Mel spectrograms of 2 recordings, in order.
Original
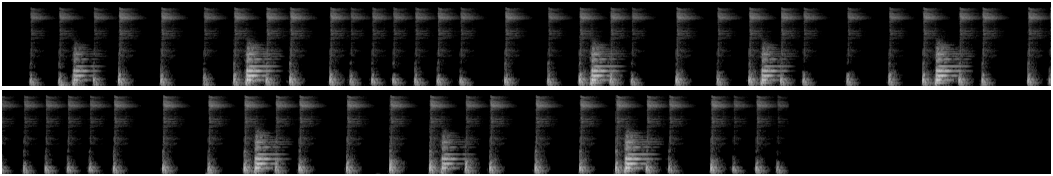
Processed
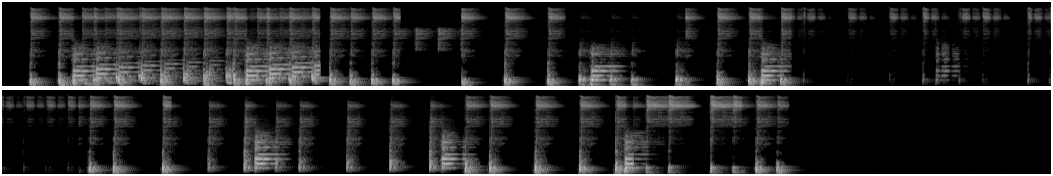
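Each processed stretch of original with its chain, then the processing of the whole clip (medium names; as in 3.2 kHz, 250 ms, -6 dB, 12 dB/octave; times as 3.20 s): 0.51–3.18 s: frequency-shifting echo 226 ms, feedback 52%, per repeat +85 Hz, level -3 dB + three bands compressed up and down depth 40%
3.98–4.60 s: Chebyshev band-pass 2.2–5.9 kHz, order 5 + doubling 45 ms -12.5 dB
5.63–6.84 s: distance through air 270 m + static phaser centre 870 Hz, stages 8
7.89–11.26 s: pre-emphasis filter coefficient 0.97 + compression 2:1, threshold -44 dBFS + tremolo of two beating tones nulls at 9.7 Hz
12.18–15.10 s: companding laws mixed up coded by A + tremolo triangle 4.4 Hz, depth 45% + band-pass 520–5300 Hz
16.80–17.89 s: FFT filter 140 Hz 0 dB, 220 Hz -13 dB, 350 Hz -2 dB, 570 Hz -26 dB, 1.1 kHz -5 dB, 8.1 kHz +15 dB + compression 2:1, threshold -29 dBFS + doubling 22 ms -8 dB
whole clip: compression 5:1, threshold -28 dBFS; hum notches 50/100/150/200/250/300/350/400 Hz; trim +9 dB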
